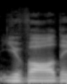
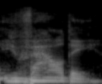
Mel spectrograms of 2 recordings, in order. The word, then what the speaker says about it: Uvalde: Because I think people are, it's not just people in Uvalde. Is that my saying that right? – Uvalde, sorry.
